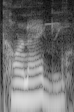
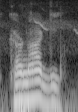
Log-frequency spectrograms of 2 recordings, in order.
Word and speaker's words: Carnegie: We're at Dungeness, one of the ruins of the Carnegie's family, or as they pronounce it, Carnegie.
